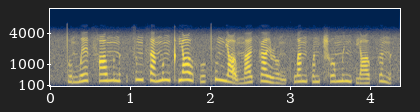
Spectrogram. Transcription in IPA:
t̪ ṵ˨˩ n̪ w e˥˩ ɪ̯ t͡sʰ ɑ˥ ʊ̯ m ə˨ n | t͡s ʊ˥ ŋ s ä˧˥ n̪ ɤ˥˧ ŋ pʰ j ɑ˥˩ ʊ̯ x u˧˥ t̪ʰ u˧ n̪ j ɑ̰˨˩ ʊ̯ m a˥ ɪ̯ k a˥˩ ɪ̯ ɻ ɤ̰˨˩ ŋ kʰ w a˥˧ n p ə˥˩ n ʈ͡ʂʰ ɤ˥ m i˥˩ ŋ p j ɑ˧˥ ʊ̯ k ə˥˩ n

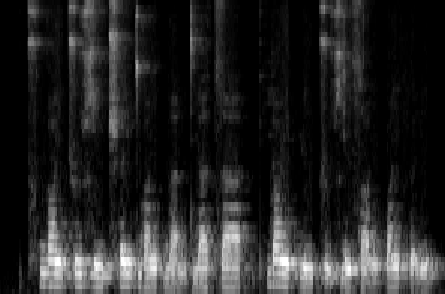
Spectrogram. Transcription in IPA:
ʈ͡ʂʰ w ɑ˥˧ ŋ ʈ͡ʂ u˥˩ ɕ i˧˥ n ʈ͡ʂʰ ə˥ n t̪ w ɑ˧˥ ŋ p w a̰˨˩ n t̪ j ä˥˩ t͡s ä˥ | pʰ j ɑ˥˩ ŋ p y˧˥ n ʈ͡ʂ ṵ˨˩ ɕ j ɛ˦ n s ɑ̰˨˩ ŋ p ɑ˥ ŋ f ə̰˨˩˦ n

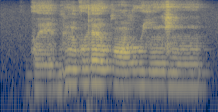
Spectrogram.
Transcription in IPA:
ɡʷ eː˨ b ĩ˦ ɡʷ ɨ˦ ɾ ɛ˦ w ɔ̃˧ l u˧ j ĩ˧ ɣ ĩ˧

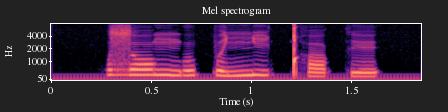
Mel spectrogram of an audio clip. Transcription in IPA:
z ɔ˧ ŋ ʊ˩˥ p ə˩˥ ɲ i˩˥ ǃʰ ɒ˩ k ɪ˩

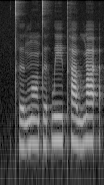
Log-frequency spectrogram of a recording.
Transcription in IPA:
t̪ʰ ə˨˩ ŋ ɔ̃˧ t̪ ə˧ h w e˦ pʰ a˥˧ w ŋ a˦ ʔ

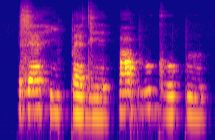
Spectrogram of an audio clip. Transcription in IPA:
z æ˦ h i˨ pː æ˨ d e˨ | ɑ˦ bʱ u˦ ɡʱ o˨ pː ɯ˨

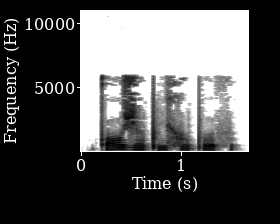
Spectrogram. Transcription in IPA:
kʼ ɔ ʒ ə pʼ i x ʊ pʼ ʊ θ

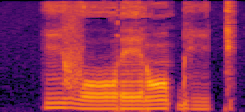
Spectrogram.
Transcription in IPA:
i˦ v oː˧ ɾ e˧ ɾ ɔ̃˦ ɓ iː˧ k

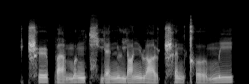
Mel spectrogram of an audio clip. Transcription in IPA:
ʈ͡ʂʰ ɻ̩˥ p ä˨˩ m ʊ˥ ŋ t͡ɕʰ j ɛ˧˥ n l j ɑ˧˥ ŋ ɻ ɑ˨˩ ʊ̯ ʈ͡ʂʰ ə˥˩ n kʰ o˨˩ ʊ̯ m i˥

